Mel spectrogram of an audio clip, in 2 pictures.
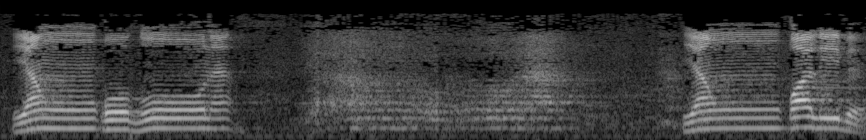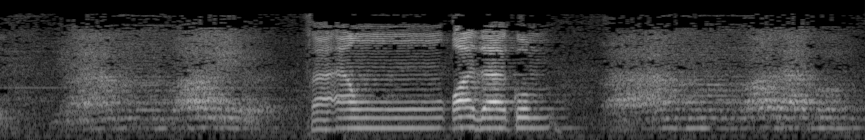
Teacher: Maka sama dengan kaf tadi, lidah bagian belakang nempel kuat sehingga suaranya terpusat melalui hidung. · Term: ikhfa khusus pada qaf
